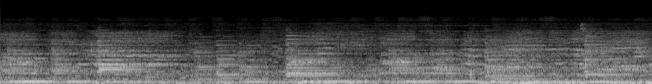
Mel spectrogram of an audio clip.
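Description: All-female high school show choir singing in harmony over instrumental accompaniment, with a bass line moving in held low notes.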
